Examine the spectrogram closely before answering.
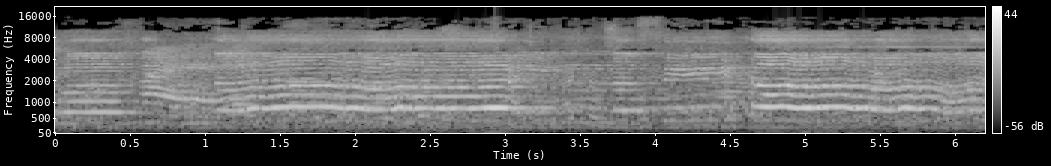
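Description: A girl's solo voice reciting the Quran in melodic chant (tajwid), with long held notes and ornamented pitch turns. The phrase breaks off about four seconds in and a new one begins with a breath.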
